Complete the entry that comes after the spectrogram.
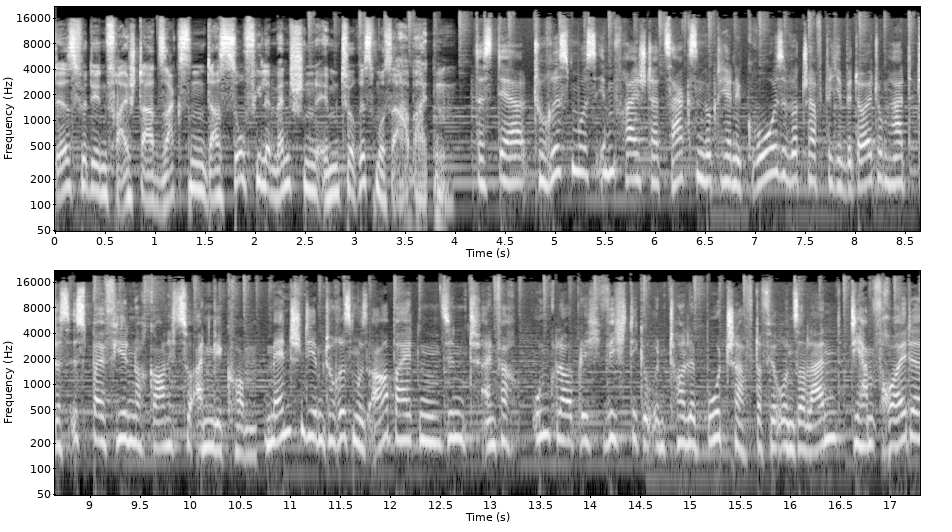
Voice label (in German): Infomercial Tourismushelden; LTV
